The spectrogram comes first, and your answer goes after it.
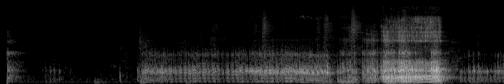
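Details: Beagle guarding a dead squirrel, grumpy; a low rumbling growl building after a quiet start, rising in intensity with a louder harsher burst near the end.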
